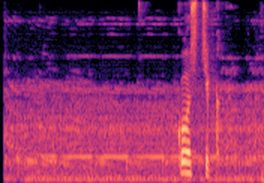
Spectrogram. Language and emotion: Russian, neutral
